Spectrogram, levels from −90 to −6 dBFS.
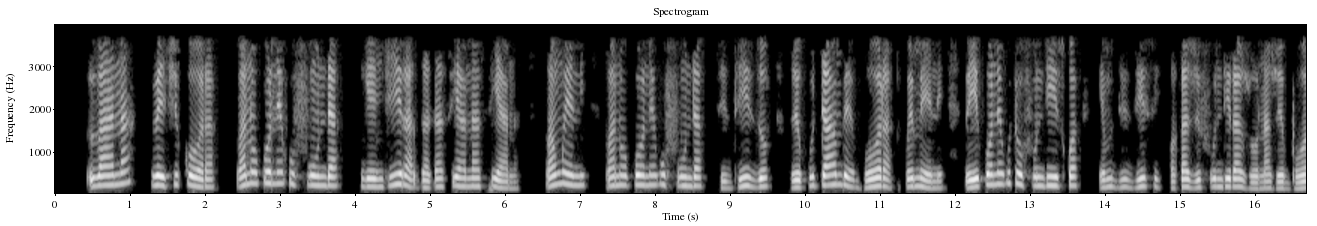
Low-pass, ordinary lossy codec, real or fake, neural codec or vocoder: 3.6 kHz; MP3, 32 kbps; real; none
